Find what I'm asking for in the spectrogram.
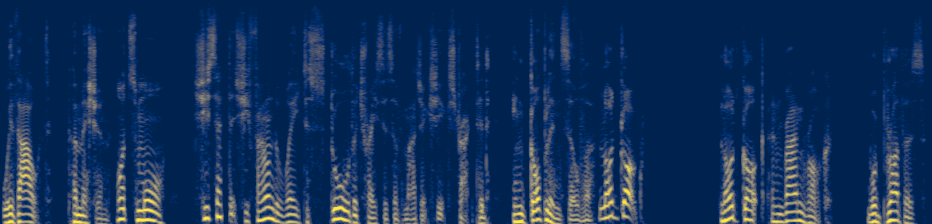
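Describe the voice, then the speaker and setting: Casting: earnest young student wizard for a fantasy game. Husky, animated intonation, formal and well-articulated. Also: male voice, medium pitch, a little slow, no room sound, studio quality. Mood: earnest, grave. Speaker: video game player character voice actor. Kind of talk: scripted video game dialogue.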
